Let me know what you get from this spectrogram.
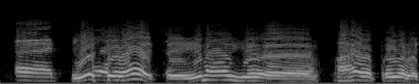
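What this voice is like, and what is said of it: Speaks with a foreign accent. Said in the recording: “I have an accent. You don't.”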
